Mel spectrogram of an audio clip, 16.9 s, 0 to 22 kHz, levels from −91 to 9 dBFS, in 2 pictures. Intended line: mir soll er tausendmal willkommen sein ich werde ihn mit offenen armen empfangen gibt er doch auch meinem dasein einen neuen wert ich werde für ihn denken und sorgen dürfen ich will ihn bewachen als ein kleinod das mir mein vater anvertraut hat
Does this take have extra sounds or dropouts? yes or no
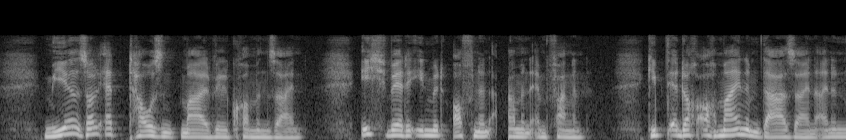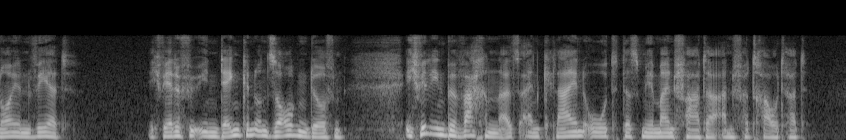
yes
